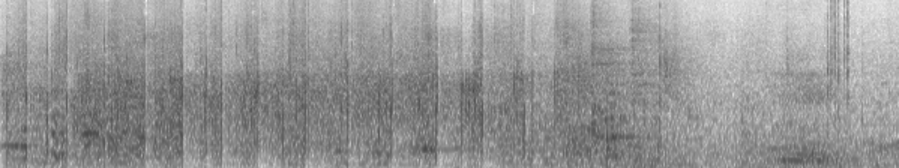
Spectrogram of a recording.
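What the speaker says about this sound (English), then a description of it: "Let's give them a round of applause." A church congregation applauds volunteers after a segment, a loud, sustained round of clapping filling the room that tapers slightly near the close.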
